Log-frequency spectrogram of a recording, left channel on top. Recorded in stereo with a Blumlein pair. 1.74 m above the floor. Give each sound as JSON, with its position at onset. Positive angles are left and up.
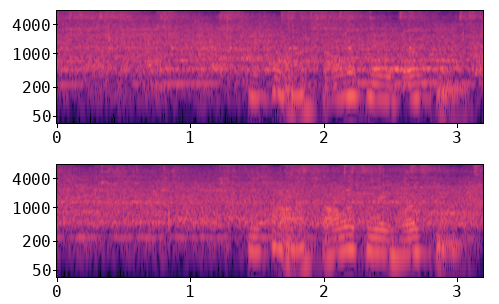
{"t": 1.4, "sound": "a man speaking", "azimuth_deg": -30, "distance_m": 1.1}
